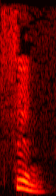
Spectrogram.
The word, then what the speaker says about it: thin: مثلا The word thin is written with 4 alphabetic symbols or alphabetic letters T, H, I, N, while it is pronounced only by 3 phonemic symbols Th, I, and N.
